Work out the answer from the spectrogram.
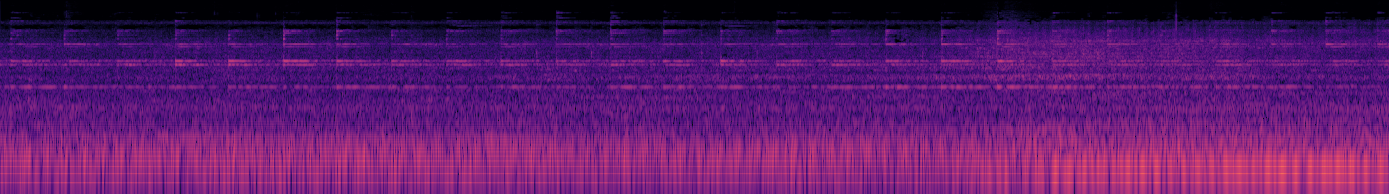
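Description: Train running past, a low rumble with a few steady tones and a faint regular ticking; the rumble grows louder about ten seconds in as it comes closer.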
